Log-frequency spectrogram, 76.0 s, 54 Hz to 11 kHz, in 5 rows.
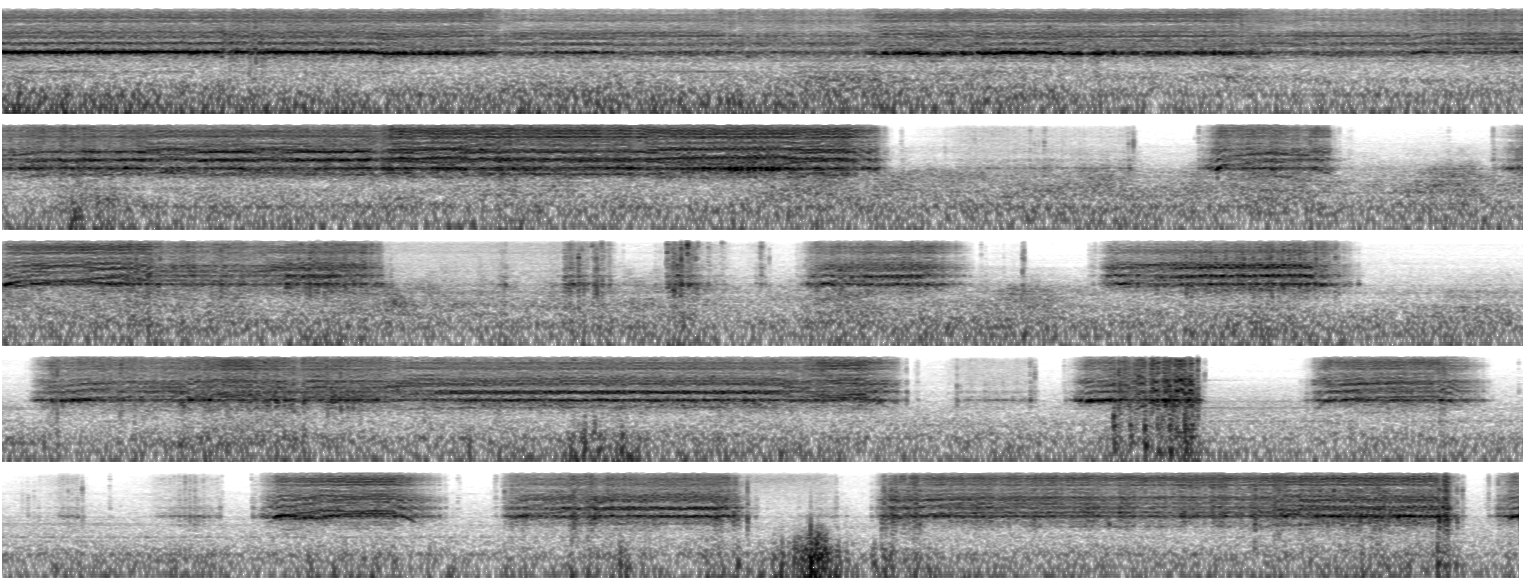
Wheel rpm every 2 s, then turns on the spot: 110, 110, 110, 120, 110, 110, 120, 170, 190, 200, 200, 160, 20, 60, 30, 140, 140, 10, 20, 70, 50, 100, 20, 150, 160, 160, 160, 60, 70, 70, 30, 20, 90, 120, 50, 140, 160, 140.
24-26 28-30 34-36 54-56 68-70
